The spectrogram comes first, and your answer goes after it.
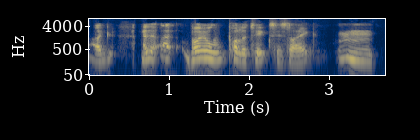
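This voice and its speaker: Husky high-voiced joking man. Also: slow, no echo, muffled recording. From north of Scotland. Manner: jokey, deadpan tall tales. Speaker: podcast guest. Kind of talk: casual chat.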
